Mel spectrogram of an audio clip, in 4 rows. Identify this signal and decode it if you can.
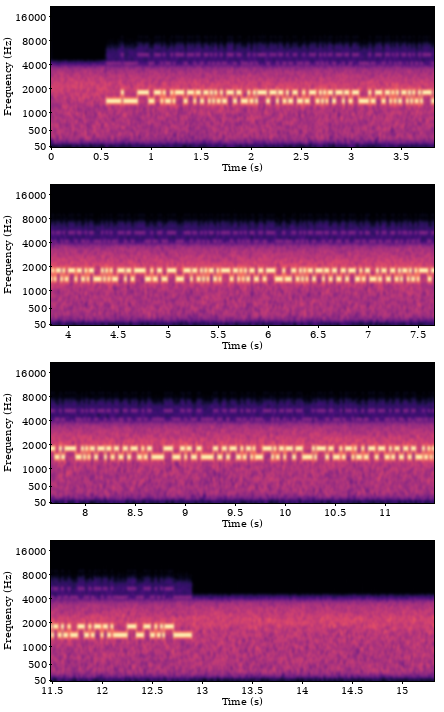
TTY/TDD text telephone tones (45.45 baud Baudot), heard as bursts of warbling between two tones, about 400 Hz shift, 1600 Hz centre, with phone line noise. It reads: THE RACE WAS MARRED BY TWO SERIOUS INCIDENTS INVOLVING MECHANICS, ONE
